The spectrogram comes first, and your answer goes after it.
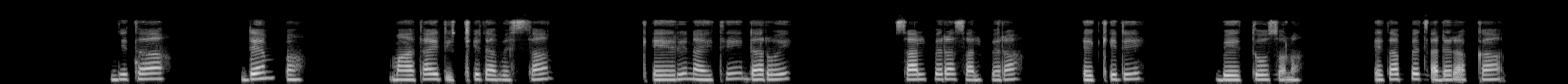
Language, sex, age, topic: Gamo, female, 18-24, government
